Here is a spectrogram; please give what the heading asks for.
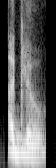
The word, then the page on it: aglow: Indian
